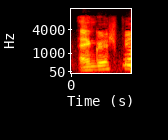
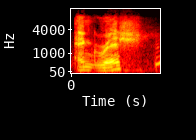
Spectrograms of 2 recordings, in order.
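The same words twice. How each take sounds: First: Very high pleading squeak; squeaky high voice. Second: Said in the usual way. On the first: Acted. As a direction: pitch way up on please. Squeaky repeat of English.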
